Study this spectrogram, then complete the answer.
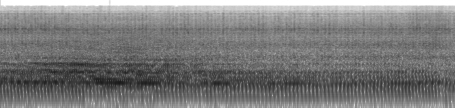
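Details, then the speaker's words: Honda Supra motorcycle left about three years without service, with a loose uneven clatter rising to a kletek on throttle and a rotating sound off throttle; judged a bad cam chain or hardened tensioner roller. "Nah, saya katakan ini rantai keteng yang bermasalah banget apa roller. Rollernya itu mengeras sehingga suaranya jadi kayak gini."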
